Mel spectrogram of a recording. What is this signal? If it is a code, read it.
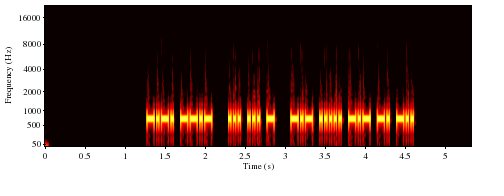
Morse code, heard as a keyed tone, about 40 wpm, 690 Hz. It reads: CQ SST K5KND
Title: K1USN SST QSO Practice - 40wpm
